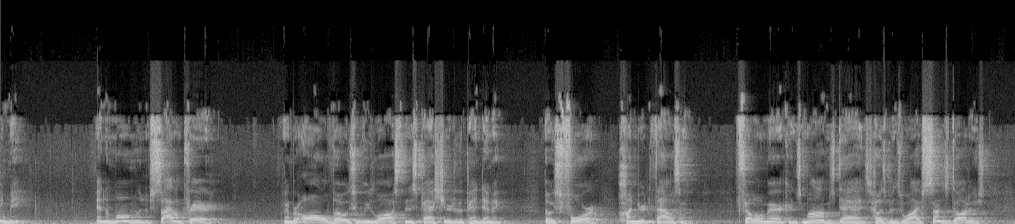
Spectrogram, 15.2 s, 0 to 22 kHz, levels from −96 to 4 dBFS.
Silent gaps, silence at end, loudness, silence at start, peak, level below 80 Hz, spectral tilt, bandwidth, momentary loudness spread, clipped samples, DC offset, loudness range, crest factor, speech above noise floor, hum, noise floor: none; 0 s; -17 LUFS; 0 s; -2 dBFS; -54 dBFS; -4 dB/octave; 15.5 kHz; 21 LU; under 0.1%; under 0.1%; 2 LU; 16 dB; 21 dB; none; -38 dBFS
